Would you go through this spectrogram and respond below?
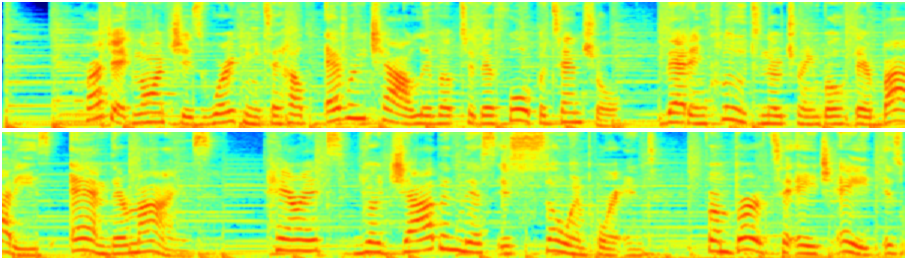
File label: radio ad; MEE Project LAUNCH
